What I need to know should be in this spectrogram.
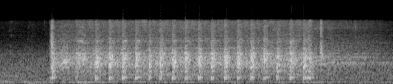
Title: Car won't start again after cut off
